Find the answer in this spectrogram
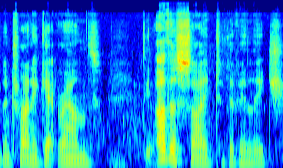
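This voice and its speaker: A woman with an English Midlands accent. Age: 40s. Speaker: gaming streamer. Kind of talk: live gameplay stream chat. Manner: halting, stumbling over words; mumbling.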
